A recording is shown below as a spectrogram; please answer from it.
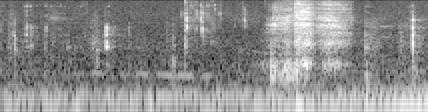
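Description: Quiet chewing of a mouthful of pork-and-cabbage curry rice, soft mouth sounds with a short louder noise about one and a half seconds in.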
